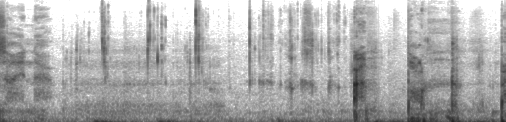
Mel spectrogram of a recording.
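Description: Someone chews a Big Mac Bacon burger up close, with soft wet mastication and occasional crunchy bites in irregular bursts, louder near the end, with faint whispery breaths between.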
